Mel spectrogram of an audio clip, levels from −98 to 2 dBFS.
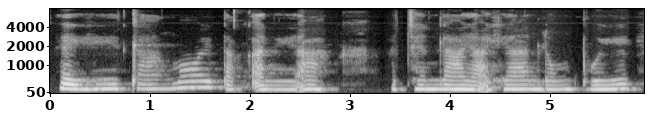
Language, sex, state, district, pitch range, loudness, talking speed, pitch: Mizo, female, Mizoram, Aizawl, 150-165 Hz, -16 LUFS, 140 wpm, 155 Hz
